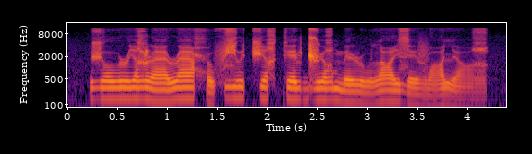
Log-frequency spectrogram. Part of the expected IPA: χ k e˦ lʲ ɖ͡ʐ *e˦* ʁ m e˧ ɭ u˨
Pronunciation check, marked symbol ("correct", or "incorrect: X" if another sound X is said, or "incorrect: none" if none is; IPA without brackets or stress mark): incorrect: y˦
